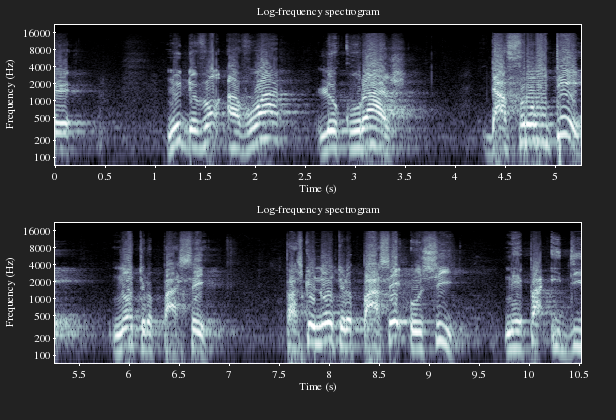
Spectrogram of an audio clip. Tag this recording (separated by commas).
monologue, Speech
